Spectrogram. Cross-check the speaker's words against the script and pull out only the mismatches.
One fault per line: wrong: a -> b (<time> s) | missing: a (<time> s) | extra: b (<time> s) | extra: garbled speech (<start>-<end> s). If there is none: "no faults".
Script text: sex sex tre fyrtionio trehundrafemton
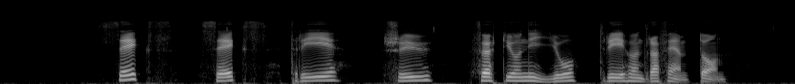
extra: sju (3.8 s)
